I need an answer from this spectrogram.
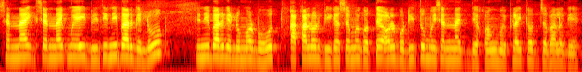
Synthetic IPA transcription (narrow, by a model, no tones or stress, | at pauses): sɛnːajksɛnːajk̚mojejdutinibaɹɡɛlũ | tinibaɹɡɛlũmɔɹboɦut̚ | kakalɔɹbʱikʰasɛmojɡɔtɛɔlbɔditʊmojsɛnːajt̚dɛkʰɔŋmojpʰlajtɔt̚zabalaɡɛ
